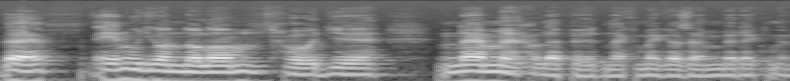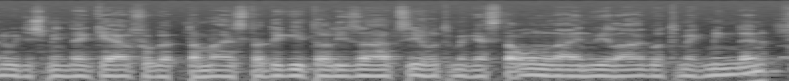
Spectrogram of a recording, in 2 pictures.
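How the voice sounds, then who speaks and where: A man with a very deep, low voice keeps his intonation fairly even, though his loudness swings a lot. There is noticeable background noise. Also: moderate pace. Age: 60s. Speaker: writer and entrepreneur. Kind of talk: interview. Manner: halting.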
